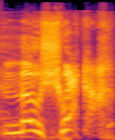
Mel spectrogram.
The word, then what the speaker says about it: Motueka: And he's like when we first told him we were brewing a beer with the Motueka hops. He's like, that's not how it's pronounced. It's Moshweka.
